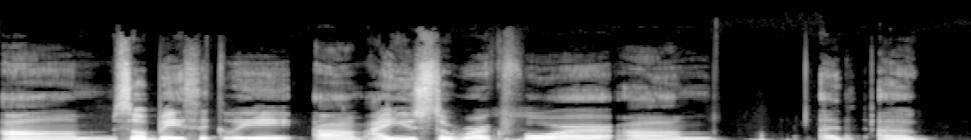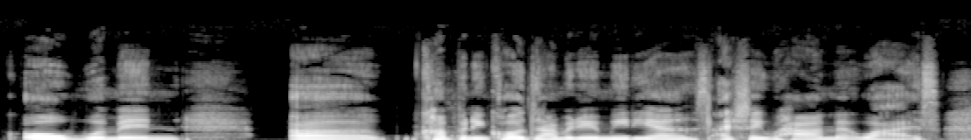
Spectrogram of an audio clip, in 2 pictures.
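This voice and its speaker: A woman's fairly low voice in a New York accent, with ordinary pitch variation and a moderate pace, on a very clean recording against a silent background. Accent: New York City. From New York City, the Bronx. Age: 20s. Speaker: event organizer. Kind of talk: casual chat. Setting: studio.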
